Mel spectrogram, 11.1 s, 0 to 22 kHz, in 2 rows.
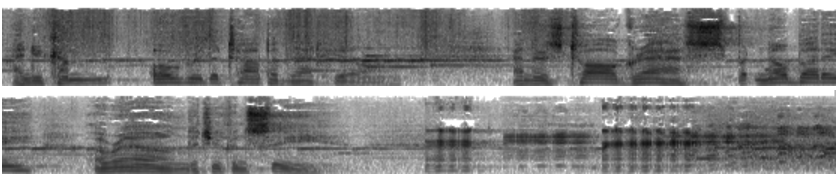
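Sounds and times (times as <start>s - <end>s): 
soft outdoor hiss: 0.0s - 9.6s
speech: 0.1s - 7.8s, 8.4s - 9.0s, 9.6s - 10.1s
sheep bleating: 8.4s - 10.4s
laughter: 9.6s - 11.1s.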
